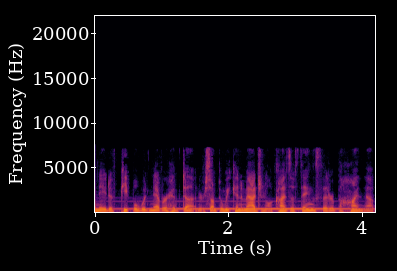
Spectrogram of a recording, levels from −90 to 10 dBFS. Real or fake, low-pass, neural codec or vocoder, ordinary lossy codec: real; 7.2 kHz; none; MP3, 48 kbps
